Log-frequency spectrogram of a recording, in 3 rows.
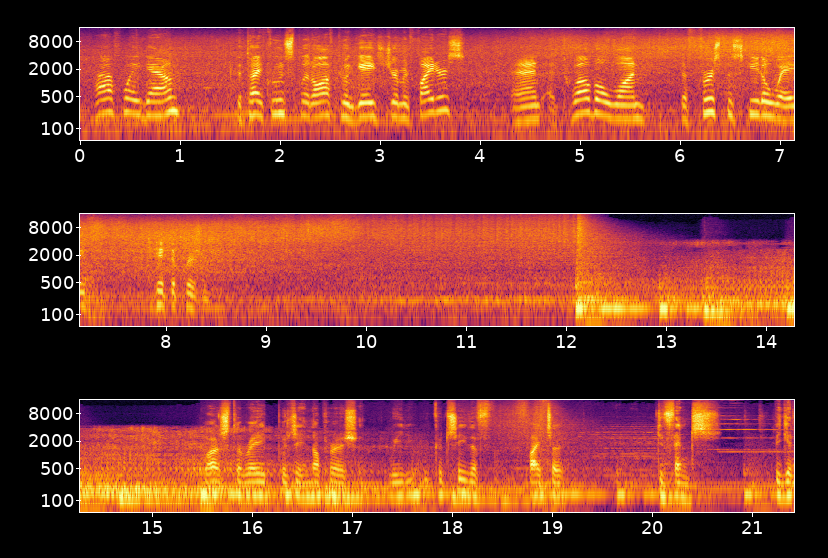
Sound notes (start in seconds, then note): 11.8 dramatic music; 15.0 jet engines roaring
